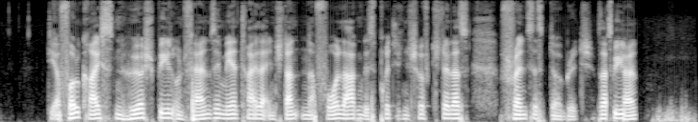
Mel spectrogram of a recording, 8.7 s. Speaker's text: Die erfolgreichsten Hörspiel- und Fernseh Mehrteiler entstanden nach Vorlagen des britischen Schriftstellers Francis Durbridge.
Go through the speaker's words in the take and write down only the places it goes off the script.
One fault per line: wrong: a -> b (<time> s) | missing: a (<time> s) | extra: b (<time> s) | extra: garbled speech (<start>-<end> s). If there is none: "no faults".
extra: garbled speech (7.5-8.0 s)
